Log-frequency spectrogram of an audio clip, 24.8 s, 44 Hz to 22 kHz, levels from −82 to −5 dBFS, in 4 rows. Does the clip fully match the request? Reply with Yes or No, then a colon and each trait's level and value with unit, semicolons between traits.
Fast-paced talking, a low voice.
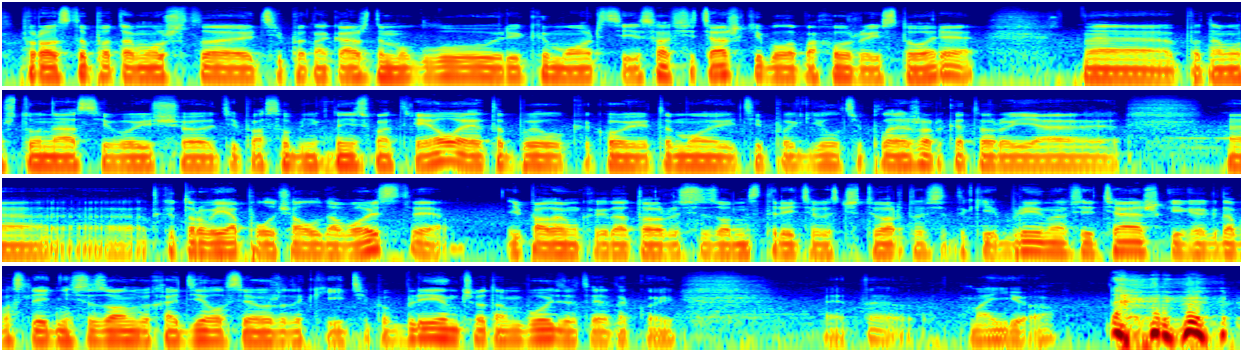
Yes: fast, 185 wpm; very low, 90 Hz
